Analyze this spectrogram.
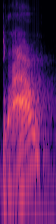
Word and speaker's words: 3LAU: There's a lot of people, I'm going to say Blau, I think is how you pronounce it.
